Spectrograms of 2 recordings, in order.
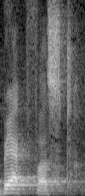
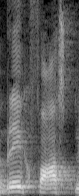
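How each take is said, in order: First: ब्रेकफास्ट with a short second vowel, "brek-fust"; lower-pitched ब्रेकफास्ट, ending in a short "fust"; correct pronunciation. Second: ब्रेकफास्ट as "brake-faast", long open second vowel; wrong pronunciation. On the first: Teacher giving students what we will say, dictionary pronunciation. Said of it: "हम क्या कहेंगे?". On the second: Teacher showing what we will not say, spelling pronunciation. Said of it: "हम ब्रेकफास्ट नहीं कहेंगे". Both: Shown as a demonstration.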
